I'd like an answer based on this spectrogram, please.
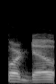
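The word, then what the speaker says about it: Boudreaux: last name parker it's bordeaux or something like that okay i thought that was how it is like you know the x is silent or whatever yeah um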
